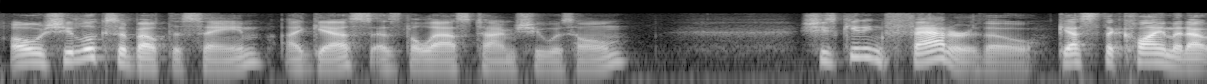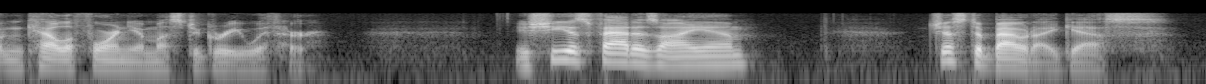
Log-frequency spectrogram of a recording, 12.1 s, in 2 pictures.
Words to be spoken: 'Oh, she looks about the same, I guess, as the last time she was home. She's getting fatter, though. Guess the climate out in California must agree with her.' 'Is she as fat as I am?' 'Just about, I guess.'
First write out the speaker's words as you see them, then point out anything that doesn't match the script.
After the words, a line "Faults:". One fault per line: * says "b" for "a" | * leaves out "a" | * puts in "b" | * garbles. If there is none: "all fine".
'Oh, she looks about the same, I guess, as the last time she was home. She's getting fatter, though. Guess the climate out in California must agree with her.' 'Is she as fat as I am?' 'Just about, I guess.'
Faults:
all fine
